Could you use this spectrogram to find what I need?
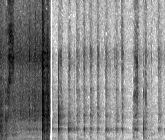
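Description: A knife chops herbs on a wooden board with quick taps.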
